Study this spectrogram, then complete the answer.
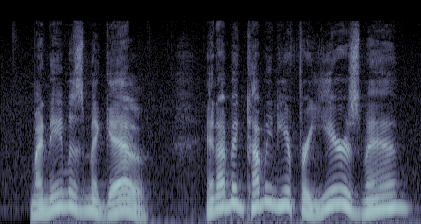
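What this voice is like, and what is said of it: Character voice with thick accent. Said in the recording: “he said in a thick accent.”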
